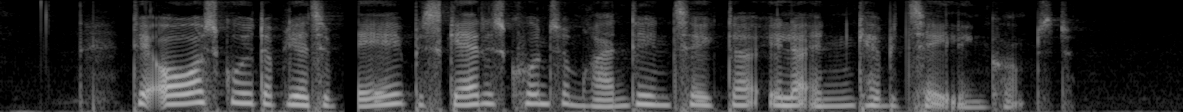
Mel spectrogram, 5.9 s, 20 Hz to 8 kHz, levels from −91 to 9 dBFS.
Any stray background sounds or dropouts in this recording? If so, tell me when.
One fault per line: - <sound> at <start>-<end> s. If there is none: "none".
- dropout at 1.7-1.8 s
